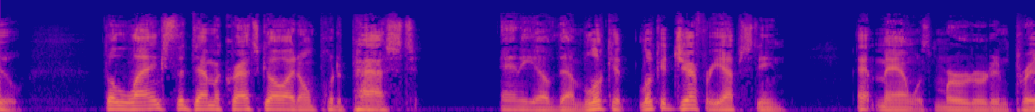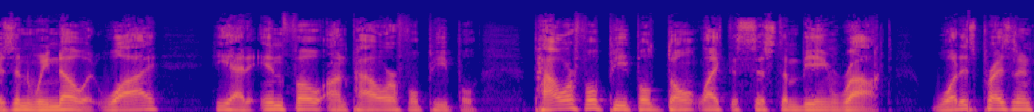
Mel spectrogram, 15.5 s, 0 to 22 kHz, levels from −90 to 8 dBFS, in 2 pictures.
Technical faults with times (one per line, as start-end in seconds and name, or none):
10.27-10.29 corrupt frame decoded
15.02-15.07 corrupt frame decoded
